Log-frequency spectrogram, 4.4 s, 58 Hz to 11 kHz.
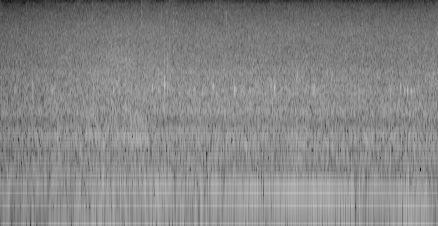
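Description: A gooseneck kettle pours a thin stream of hot water onto coffee grounds in a paper-lined pour-over dripper. This is the final 50 cc pour of the brew, a steady trickle that gets slowly a little louder.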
